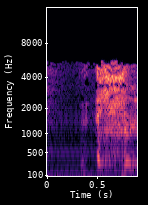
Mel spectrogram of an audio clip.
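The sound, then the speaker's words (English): Coughing from someone nearby: a few short, rough coughs in quick succession, fairly quiet, with no talk over them. “I don't know where this coughing is coming from.”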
